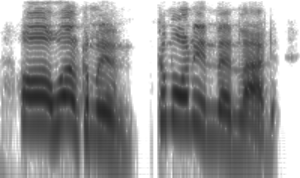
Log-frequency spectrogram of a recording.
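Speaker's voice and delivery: clumsy, bad put-on Irish accent, very high pitched. Imagining arriving in ireland, speaking in a bad irish accent. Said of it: "That was my bad Irish accent".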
